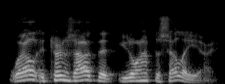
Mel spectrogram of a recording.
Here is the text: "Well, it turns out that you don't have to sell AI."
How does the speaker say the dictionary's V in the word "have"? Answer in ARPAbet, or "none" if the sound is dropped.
F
